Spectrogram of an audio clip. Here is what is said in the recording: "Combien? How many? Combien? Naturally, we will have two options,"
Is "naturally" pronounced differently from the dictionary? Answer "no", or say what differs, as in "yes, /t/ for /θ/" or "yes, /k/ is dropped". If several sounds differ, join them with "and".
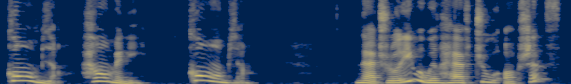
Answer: no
